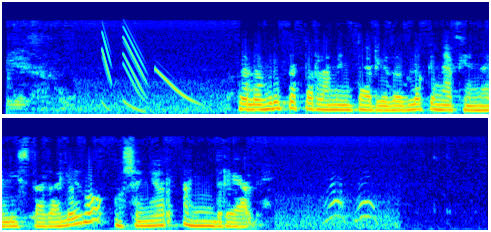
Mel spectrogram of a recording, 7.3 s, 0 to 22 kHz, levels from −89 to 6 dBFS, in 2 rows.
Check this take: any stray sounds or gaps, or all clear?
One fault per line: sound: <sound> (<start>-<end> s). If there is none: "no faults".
sound: chirp (0.7-1.6 s)
sound: bark (6.0-6.6 s)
